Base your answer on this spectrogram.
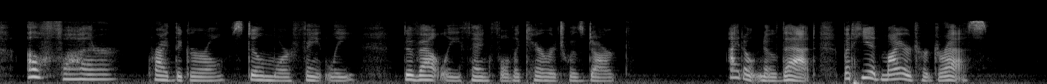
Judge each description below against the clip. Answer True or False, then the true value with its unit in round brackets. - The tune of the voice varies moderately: True (4.4 semitones)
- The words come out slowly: True (130 wpm)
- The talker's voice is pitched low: False (190 Hz)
